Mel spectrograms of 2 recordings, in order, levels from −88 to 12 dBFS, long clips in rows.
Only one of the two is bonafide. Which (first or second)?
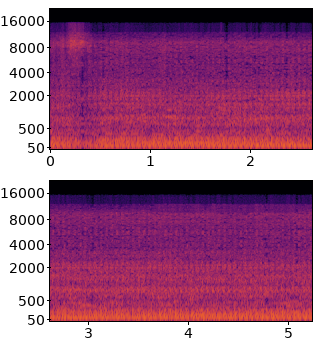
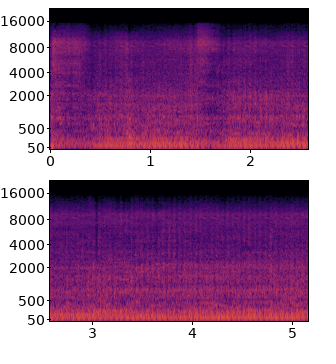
first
